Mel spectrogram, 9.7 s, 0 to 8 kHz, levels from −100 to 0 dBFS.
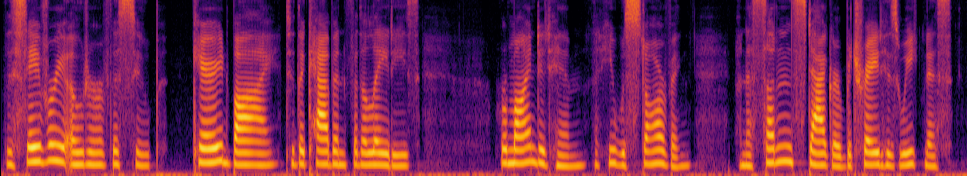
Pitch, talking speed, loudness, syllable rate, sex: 205 Hz, 165 wpm, -18 LUFS, 5.1 syllables/s, female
